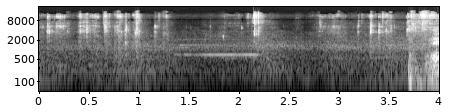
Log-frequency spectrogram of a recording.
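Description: Faint handling noise from gloved hands kneading soft dough on a stainless steel worktop: light, scattered clicks and rustles, with a louder knock near the end.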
